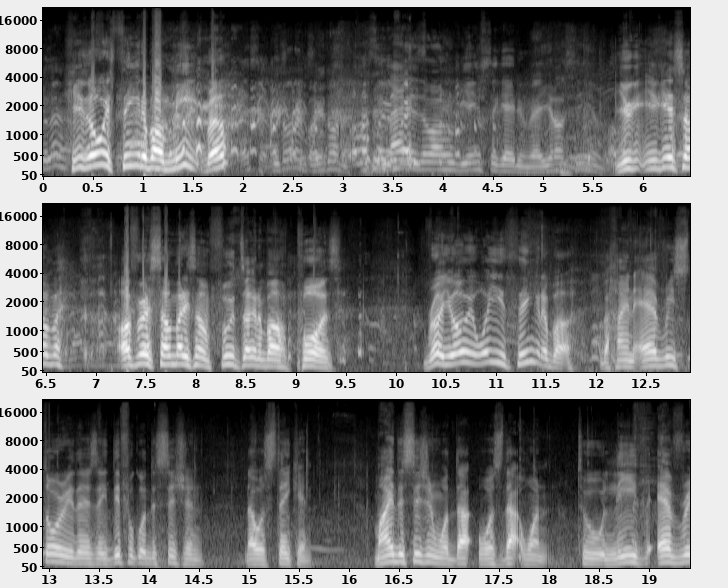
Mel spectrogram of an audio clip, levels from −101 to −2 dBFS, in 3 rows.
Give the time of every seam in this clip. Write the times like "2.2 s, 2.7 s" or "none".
11.9 s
